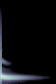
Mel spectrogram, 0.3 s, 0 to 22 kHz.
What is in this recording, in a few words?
808, CONGA, Electronic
